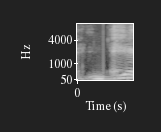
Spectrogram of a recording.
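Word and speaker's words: Jaecoo: Jayco, así Jayco. Se pronuncia. Jayco, la pronuncia mal. – Jayco. Es correcto. – Okay. – Es un error común, tranquilo.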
